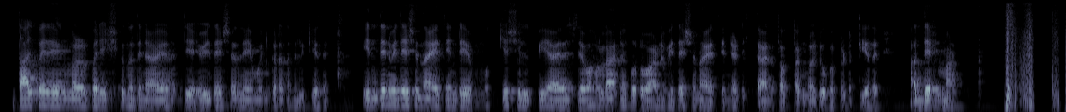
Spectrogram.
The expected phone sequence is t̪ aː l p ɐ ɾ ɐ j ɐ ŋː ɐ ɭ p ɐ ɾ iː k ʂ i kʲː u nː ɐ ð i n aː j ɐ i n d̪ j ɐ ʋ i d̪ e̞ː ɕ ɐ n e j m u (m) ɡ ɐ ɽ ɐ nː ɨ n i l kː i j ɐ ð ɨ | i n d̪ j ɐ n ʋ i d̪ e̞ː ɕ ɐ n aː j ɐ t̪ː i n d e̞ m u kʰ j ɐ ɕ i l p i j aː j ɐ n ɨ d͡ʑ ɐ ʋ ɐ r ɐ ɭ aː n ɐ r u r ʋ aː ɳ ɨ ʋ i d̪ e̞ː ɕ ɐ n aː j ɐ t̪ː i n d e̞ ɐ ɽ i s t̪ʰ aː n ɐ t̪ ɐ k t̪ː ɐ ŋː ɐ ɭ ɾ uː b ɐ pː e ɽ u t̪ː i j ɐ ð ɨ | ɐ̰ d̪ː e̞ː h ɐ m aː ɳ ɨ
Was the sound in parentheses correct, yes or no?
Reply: no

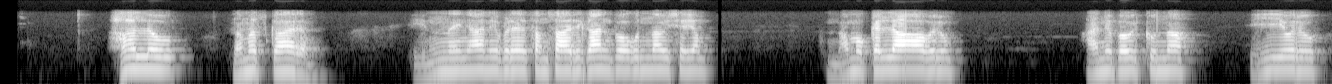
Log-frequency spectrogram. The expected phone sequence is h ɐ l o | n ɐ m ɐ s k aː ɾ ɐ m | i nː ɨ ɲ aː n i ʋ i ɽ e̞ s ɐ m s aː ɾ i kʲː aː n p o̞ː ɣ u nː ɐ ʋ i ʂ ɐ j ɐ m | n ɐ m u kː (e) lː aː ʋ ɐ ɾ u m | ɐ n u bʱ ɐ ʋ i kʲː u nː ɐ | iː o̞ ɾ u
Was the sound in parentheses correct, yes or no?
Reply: yes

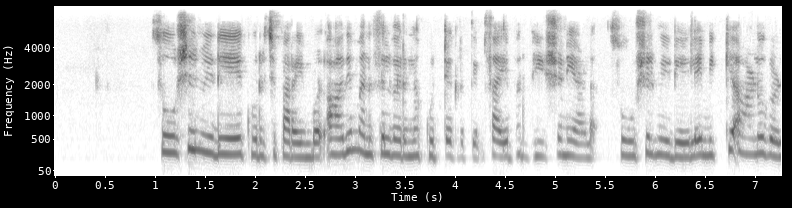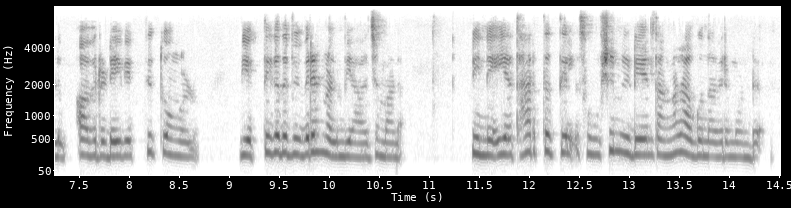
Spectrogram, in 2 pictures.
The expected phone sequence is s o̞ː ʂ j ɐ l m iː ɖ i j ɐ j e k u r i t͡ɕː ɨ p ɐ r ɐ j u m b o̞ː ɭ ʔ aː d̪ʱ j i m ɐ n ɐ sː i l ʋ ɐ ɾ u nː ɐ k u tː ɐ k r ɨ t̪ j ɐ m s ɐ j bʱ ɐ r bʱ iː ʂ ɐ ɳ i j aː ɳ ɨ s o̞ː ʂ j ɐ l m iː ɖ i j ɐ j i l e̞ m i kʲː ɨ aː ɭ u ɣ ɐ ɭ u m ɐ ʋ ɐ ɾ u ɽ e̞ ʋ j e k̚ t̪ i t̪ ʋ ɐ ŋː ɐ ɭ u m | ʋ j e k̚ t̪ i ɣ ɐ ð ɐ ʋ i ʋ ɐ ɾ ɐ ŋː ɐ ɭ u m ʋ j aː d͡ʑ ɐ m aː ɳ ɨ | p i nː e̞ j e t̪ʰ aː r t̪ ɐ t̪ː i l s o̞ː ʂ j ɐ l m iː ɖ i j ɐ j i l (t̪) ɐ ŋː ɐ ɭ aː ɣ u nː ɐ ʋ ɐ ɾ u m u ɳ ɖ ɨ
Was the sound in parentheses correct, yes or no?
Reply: yes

